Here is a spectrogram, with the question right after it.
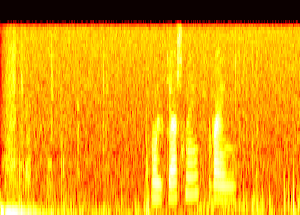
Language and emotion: Russian, neutral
